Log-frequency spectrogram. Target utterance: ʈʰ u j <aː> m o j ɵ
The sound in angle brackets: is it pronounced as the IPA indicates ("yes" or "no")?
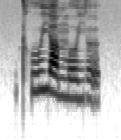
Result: no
